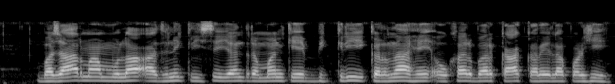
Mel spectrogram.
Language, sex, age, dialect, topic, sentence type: Chhattisgarhi, male, 18-24, Central, agriculture, question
